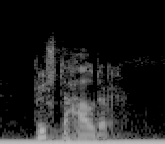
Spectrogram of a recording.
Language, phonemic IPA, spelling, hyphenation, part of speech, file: Dutch, /ˈbys.təˌɦɑu̯.(d)ər/, bustehouder, bus‧te‧hou‧der, noun, Nl-bustehouder.ogg
- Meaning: a bra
